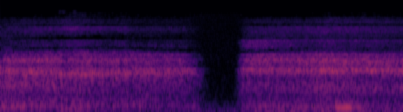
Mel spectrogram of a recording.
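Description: Yoga breathing drawn through a constricted throat with the stomach held locked: two long, steady, airy hissing breaths separated by a brief pause, fairly loud and without talk.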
